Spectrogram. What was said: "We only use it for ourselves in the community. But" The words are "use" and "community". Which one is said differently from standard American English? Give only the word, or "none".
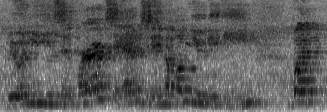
none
